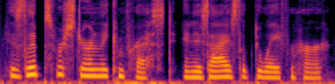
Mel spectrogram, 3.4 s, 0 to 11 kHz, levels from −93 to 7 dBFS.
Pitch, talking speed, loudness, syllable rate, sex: 205 Hz, 215 wpm, -17 LUFS, 5.7 syllables/s, female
